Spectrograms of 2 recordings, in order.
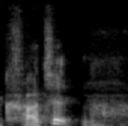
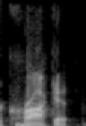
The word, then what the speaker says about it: Crochet: Matt, Garrett Crotchet. I believe I've heard him pronounced in a press or announced in a press box under that once, or Crockett. Yes, Garrett Crochet is.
